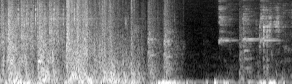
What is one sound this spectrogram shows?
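Debris clatters onto a metal floor.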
